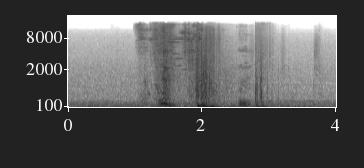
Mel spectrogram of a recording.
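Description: A loud magical blast bursts and crackles.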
